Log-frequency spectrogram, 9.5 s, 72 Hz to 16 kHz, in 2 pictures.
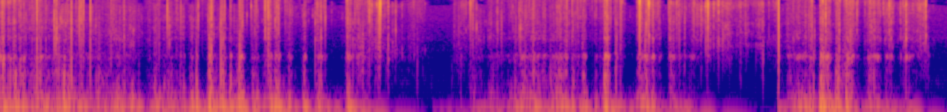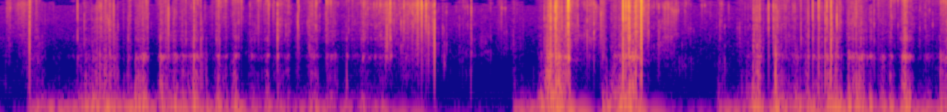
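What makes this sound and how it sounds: A pen tip scratches and rubs inside the ear canal of the left white silicone dummy ear on a binaural microphone. Close, muffled, deep rumbling scrapes and crackles come in bursts separated by brief near-silent pauses, with a faint steady tone near 1 kHz underneath.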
